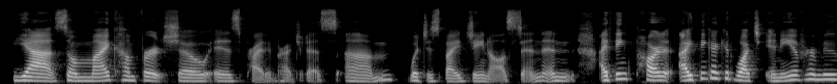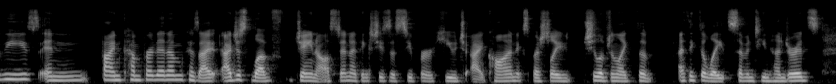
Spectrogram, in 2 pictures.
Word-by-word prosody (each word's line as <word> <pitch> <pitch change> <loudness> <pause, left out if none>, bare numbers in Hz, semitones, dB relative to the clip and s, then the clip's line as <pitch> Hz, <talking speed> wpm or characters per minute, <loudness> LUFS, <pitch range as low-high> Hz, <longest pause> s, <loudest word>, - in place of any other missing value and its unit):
Yeah, 175 -5 +7
so 170 +3 0
my 170 +2 +4
comfort 190 -3 0
show 155 -3 -1
is 155 -1 -3
Pride - - -6
and - - -12
Prejudice, - - -8
um, 160 +7 -3
which 175 -3 -1
is 150 +1 -5
by 145 -2 -1
Jane 145 -3 -4
Austen, 165 - -5
and 170 +2 -3 0.3
I 195 - +7
think 250 +5 +1
part 190 -3 +5
I 190 +3 +7
think 270 +7 -4
I 290 - +6
could 275 -1 -1
watch 175 -3 +3
any 165 +6 0
of 215 0 -1
her 235 0 +1
movies 235 +1 0
and 190 +1 -2
find 205 -1 +3
comfort 210 +1 -1
in 210 0 +2
'em 215 0 +1
'cause 200 -6 -3
I 150 +2 +3
I 165 - +4
just 210 -1 0
love 160 +2 +1
Jane 170 -5 +1
Austen, 175 0 -2
I 170 - -2
think 155 0 -6
she's 165 0 -4
a 155 - -3
super 155 -1 -3
huge 155 +1 -4
icon, 160 +2 -1
especially 155 -1 -2
she 185 - +1
lived 170 -2 +2
in, - - 0
like, 150 -1 -2
the, 165 -3 -1 0.2
I 160 - -1
think, 190 0 -3
the 180 - +2
late 145 -1 +1
1700s 160 +2 +1
170 Hz, 210 wpm, -25 LUFS, 155-200 Hz, 0.3 s, Yeah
